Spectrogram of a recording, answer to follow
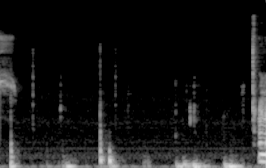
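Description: A few scattered, separate clicks from a computer keyboard and mouse as a notebook cell is entered and run, with some low dull thumps between them.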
